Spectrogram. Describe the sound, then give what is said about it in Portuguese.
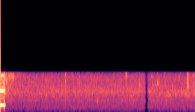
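A voicemail beep on a Portuguese-language phone call: one short, bright electronic tone at the very start, then faint line hiss and near silence. “estará sujeita à cobrança após o sinal. Deixe seu recado.”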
